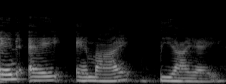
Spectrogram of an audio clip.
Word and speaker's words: Namibia: Namibia. Yeah, because I honestly, when I see it written on paper, I'm like, what is this? How do you pronounce this? It's like N-M, right? Or is it? N-A-M-I-B-I-A.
